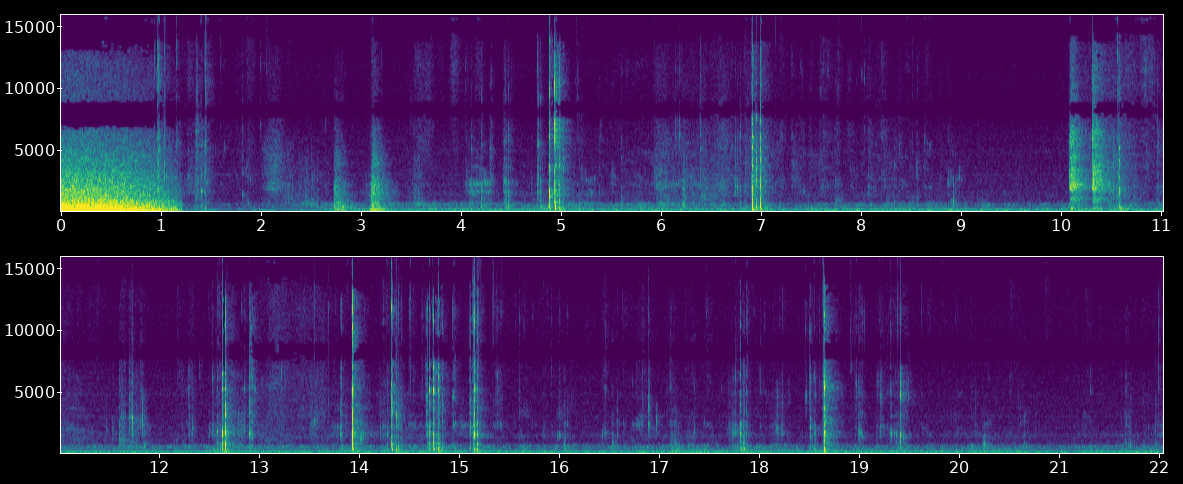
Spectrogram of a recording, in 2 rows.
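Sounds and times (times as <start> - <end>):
cat crunching dry kibble: 1.0 - 9.4, 10.0 - 22.0.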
